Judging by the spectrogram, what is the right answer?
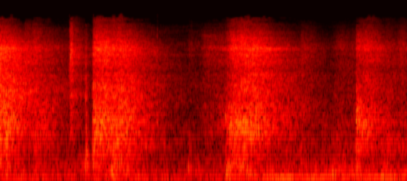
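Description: Short bursts of air hissing, about one a second, each starting sharply and dying away within about a second.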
